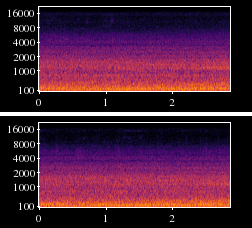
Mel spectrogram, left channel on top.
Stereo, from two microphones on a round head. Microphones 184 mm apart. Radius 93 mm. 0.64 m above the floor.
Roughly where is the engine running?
Left.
